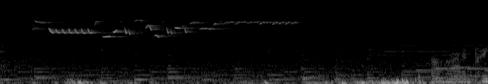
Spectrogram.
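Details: A Winter Wren, identified by the Merlin app, pours out a rapid, high, tinkling run of trills and warbles for about two seconds on a wet, rainy-week woodland path, over low rumble of rain and footsteps.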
